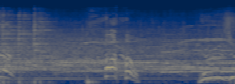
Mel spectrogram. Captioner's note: bell ringing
